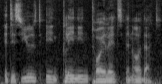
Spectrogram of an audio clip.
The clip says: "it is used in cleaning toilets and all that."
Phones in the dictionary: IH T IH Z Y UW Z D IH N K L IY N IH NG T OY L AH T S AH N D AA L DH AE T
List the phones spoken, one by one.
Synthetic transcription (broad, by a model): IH T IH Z Y UW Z D IH N K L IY N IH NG T OY L AH T S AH N AA L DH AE T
